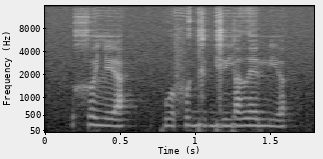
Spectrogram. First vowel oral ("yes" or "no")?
yes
